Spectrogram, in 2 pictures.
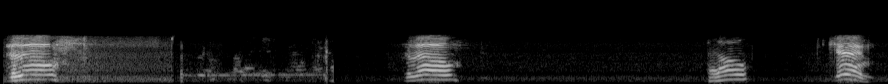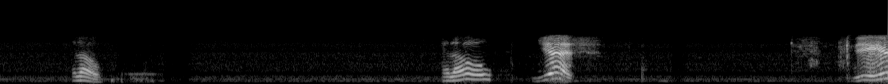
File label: Call recording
